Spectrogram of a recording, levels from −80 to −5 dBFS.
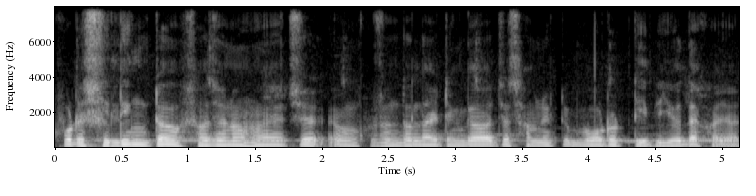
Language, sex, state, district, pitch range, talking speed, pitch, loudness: Bengali, male, West Bengal, Malda, 100-110 Hz, 210 wpm, 100 Hz, -20 LUFS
